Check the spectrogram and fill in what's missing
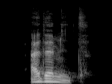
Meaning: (adjective) adamite, Adamite; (noun) 1. Adamite 2. adamite
- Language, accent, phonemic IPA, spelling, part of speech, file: French, France, /a.da.mit/, adamite, adjective / noun, LL-Q150 (fra)-adamite.wav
